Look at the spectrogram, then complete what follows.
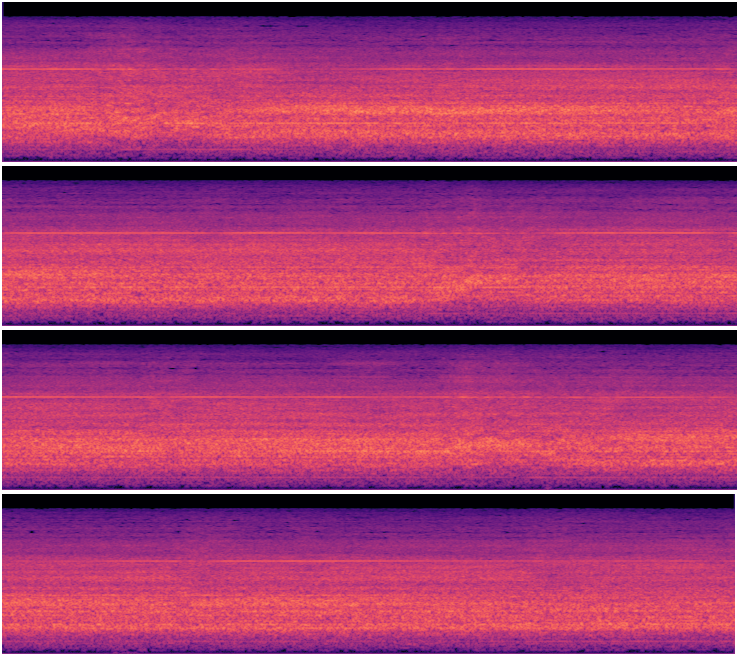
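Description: DeWalt heat gun running steadily, its fan blowing a constant rushing stream of air with a thin high whine, used to push wet acrylic paint across a canvas.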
